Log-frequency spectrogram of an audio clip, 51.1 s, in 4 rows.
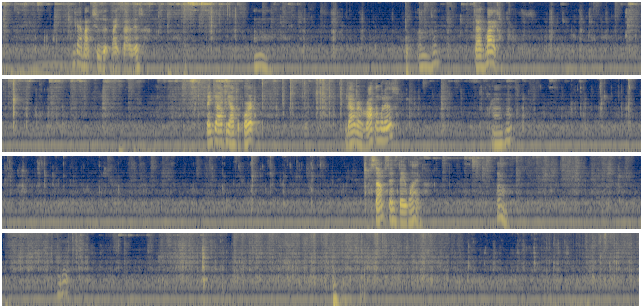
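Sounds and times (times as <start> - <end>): steady low hum: 0.0 - 51.0
person chewing: 4.4 - 14.0, 20.7 - 33.0, 35.4 - 51.0
paper napkin rustling: 41.5 - 47.5.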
